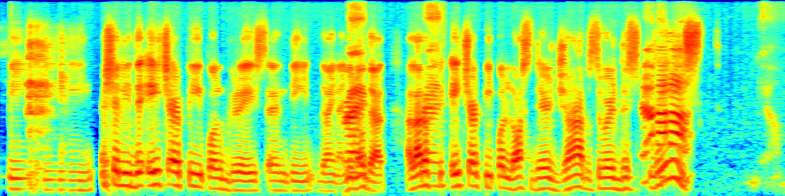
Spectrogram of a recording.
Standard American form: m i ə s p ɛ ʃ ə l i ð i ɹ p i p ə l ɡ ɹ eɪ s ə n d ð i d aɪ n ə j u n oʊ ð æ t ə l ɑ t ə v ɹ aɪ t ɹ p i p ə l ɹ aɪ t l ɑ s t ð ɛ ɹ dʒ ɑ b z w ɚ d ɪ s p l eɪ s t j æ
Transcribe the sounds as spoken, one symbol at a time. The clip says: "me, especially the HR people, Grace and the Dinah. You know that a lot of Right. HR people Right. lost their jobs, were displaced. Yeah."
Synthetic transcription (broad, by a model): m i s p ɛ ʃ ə l i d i ɹ p i p ə l ɡ ɹ eɪ s ə n d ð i d aɪ n ə j u n oʊ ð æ t ə l ɑ t ə v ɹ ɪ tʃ ɹ p i p ə l l ɑ s t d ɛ ɹ dʒ ɑ b s w ɚ d ɪ s p l eɪ s t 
